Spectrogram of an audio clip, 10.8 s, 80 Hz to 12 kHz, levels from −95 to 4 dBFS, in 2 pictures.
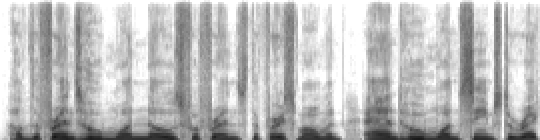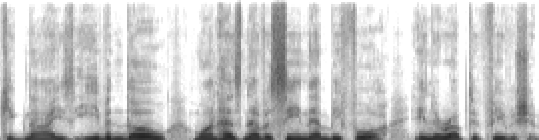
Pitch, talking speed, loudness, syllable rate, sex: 140 Hz, 150 wpm, -18 LUFS, 4.3 syllables/s, male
